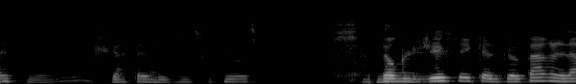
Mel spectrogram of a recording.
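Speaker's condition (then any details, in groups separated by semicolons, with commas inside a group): Dystonia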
